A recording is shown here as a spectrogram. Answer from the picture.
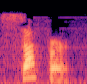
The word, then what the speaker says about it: suffer: suffer， suffer，字母 u 它读作三角的那个啊， suffer，这是一个让人非常痛苦的单词。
